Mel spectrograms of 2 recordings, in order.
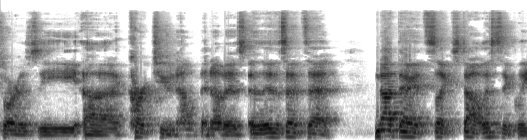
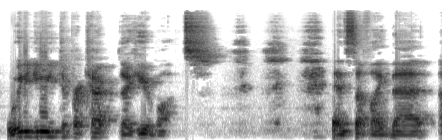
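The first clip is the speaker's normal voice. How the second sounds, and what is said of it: Imitates a Transformers movie character voice. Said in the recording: “pretty good impression.”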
